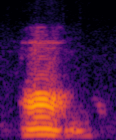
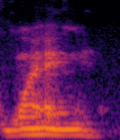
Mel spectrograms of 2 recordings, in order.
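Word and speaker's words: Hoang: But it's spelled H O A N G. So I always said Hong H. But it's Wang.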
